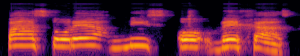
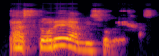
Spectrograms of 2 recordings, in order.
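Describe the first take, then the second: First: "Pastorea mis ovejas" drawn out very slowly, each word weighed; slow solemn command. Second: Said in the usual way. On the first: Acted. Preacher giving Jesus' charge to Peter, very slow and solemn. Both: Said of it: "Jesús le dijo, ¿qué?".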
